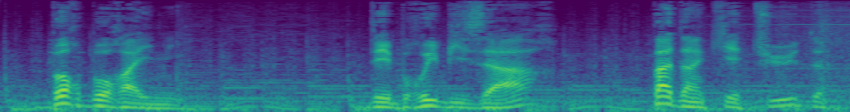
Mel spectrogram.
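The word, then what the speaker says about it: borborygme: On les appelle les gargouillis du ventre ou en bon français scientifique, borigmi prononcé borboraimi.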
